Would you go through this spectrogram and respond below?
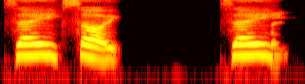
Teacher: A plain letter D is pronounced Z, at least in this dialect.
